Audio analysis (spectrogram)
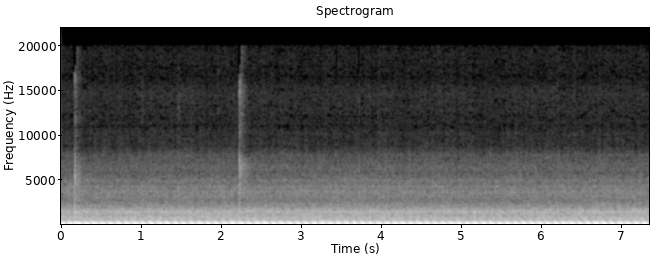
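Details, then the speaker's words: Secondhand Master diesel radiant heater, first start after purchase: steady blower hum with an even low pulse about 2.5 per second, no igniter heard and no burner roar catching; heater does not ignite, cause unknown. "okay this ain't working it have to have some work done"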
